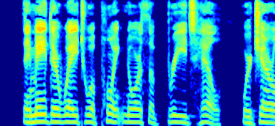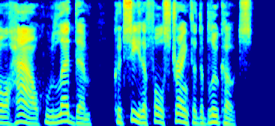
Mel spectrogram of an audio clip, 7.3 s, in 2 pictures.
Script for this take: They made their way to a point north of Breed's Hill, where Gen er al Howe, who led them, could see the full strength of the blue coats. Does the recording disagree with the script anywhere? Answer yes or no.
no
